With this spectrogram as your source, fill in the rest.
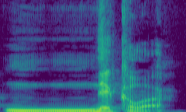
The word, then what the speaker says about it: Nicola: So in 94, your now wife, and I think you say her name, Nicola. Is that right? Nicola, yeah. Nicola. Okay. Tomato, right? We're on two different sides of the ocean here. I was going to say Nicola.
